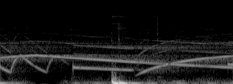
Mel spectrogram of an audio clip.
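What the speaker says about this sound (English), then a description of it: "I've got a police siren." A police siren in a music beat track wails and sweeps up and down in pitch, with a short low thump in the middle, steady and moderately loud, no speech.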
